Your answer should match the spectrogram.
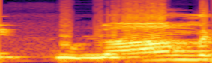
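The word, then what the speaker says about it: Coulomb: डी सी ओ यू एल ओ एम बी कूलम ने दिया था। चार्ल्स अगस्टिन डी कुलाम ने दिया था।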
